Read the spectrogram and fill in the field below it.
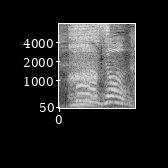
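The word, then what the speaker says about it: חזון: 한번 발음 따라해 볼까요? 카존. 너무 많이 긁으셨어요. 맞아요. 그렇게 하는 거예요. 요 하자가 이게 가래뱉기 직전이에요. 진짜 그렇게 카존.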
